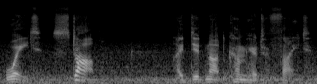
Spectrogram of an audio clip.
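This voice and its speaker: A calculating sellsword from a fantasy game. His voice is low and he talks with smug, cynical confidence, over clearly audible background noise. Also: expressive, slow pace. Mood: urgent, earnest. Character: cynical, confident mercenary swordsman, taunting and calculating. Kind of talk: video game character acting. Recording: clearly noisy game capture.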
